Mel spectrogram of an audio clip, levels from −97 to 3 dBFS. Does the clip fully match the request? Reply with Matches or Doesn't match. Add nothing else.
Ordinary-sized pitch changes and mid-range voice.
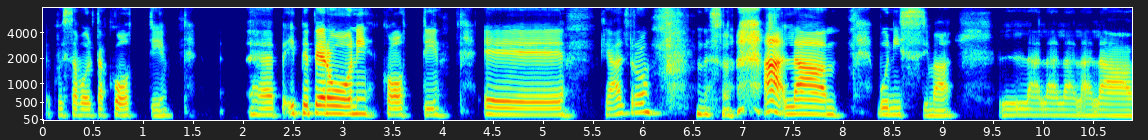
Matches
